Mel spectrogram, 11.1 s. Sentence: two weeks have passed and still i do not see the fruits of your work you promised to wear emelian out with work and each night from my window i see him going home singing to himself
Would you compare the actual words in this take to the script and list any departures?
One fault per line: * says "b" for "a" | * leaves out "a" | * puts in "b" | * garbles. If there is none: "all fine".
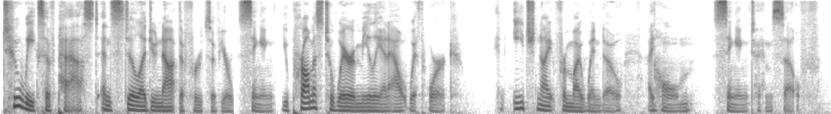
* leaves out "see"
* says "singing" for "work"
* leaves out "see him going"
